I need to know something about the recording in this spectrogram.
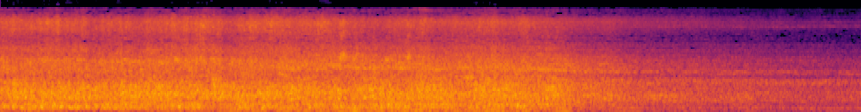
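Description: A freight train rumbles and clatters past on the rails, then fades into the distance.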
